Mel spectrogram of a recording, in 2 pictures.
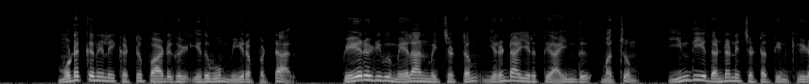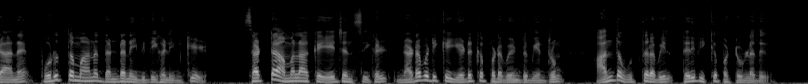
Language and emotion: Tamil, neutral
